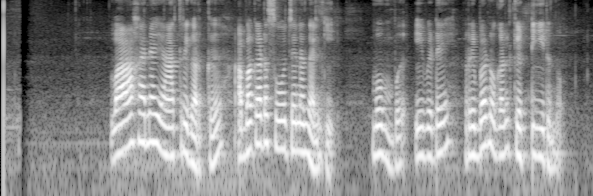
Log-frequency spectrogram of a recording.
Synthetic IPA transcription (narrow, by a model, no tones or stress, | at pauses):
ʋaːhɐnɐjaːt̪riɣɐrkɨɐ̰bɐɣɐɽɐsuːt͡ɕɐnɐnɐlkḭ | mumbɨiʋiɽe̞ribɐɳuɣɐɭke̞ʈːijiɾunːṵ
